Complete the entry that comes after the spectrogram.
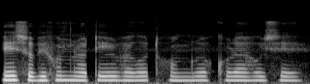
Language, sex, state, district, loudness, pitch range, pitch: Assamese, male, Assam, Sonitpur, -17 LUFS, 185-190 Hz, 190 Hz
